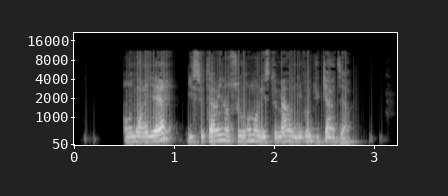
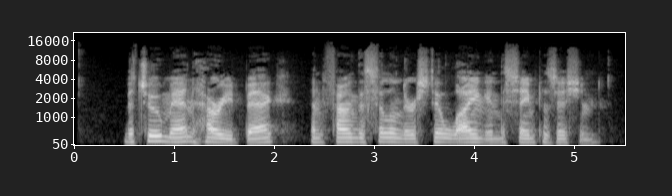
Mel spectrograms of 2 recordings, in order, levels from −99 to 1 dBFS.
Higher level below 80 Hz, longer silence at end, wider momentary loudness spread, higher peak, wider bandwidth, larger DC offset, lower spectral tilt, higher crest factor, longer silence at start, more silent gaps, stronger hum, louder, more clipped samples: first, -50 dBFS vs -66 dBFS; about the same, 0.4 s vs 0.3 s; about the same, 11 LU vs 10 LU; second, -6 dBFS vs -2 dBFS; second, 11.5 kHz vs 13.5 kHz; neither; first, -5.5 dB/octave vs -3.5 dB/octave; about the same, 18 dB vs 20 dB; about the same, 0.5 s vs 0.5 s; neither; neither; second, -25 LUFS vs -20 LUFS; neither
